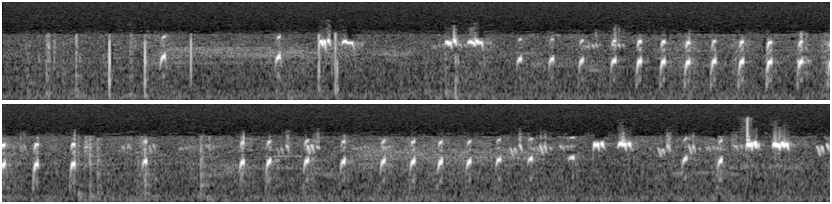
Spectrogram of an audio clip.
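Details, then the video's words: Female quail calling: a rapid series of short, evenly spaced double notes, roughly three to four per second, steady in pitch, with a few scattered fainter chirps before and after the series in a quiet background. "Female Quail Calling karkari Maadi Ki Awaz"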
